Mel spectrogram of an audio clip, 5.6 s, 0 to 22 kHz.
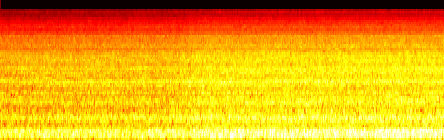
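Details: HMV Stereomaster 2328 amplifier, about 1970s, on its own speakers: steady rushing hiss with faint low hum on one channel; transistors suspected, to be replaced, not confirmed.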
